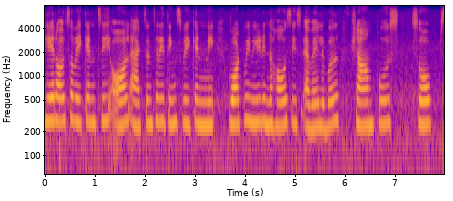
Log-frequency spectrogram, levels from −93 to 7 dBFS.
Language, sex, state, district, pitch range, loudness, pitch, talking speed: English, female, Maharashtra, Gondia, 245-265 Hz, -18 LUFS, 250 Hz, 160 wpm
